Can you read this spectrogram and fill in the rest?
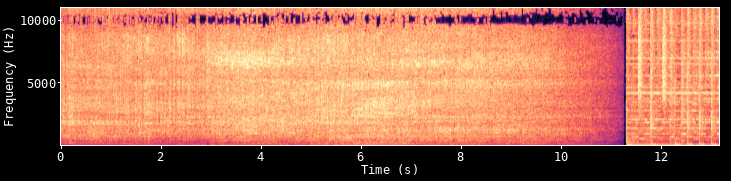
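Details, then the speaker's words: Older Bachmann GP40 model locomotive, CP Rail: steady harsh whirring rattle, far louder than normal, swelling slightly as speed builds; noisy drivetrain, owner hopes no cracked gears, suspects it needs lubrication and cleaning. "so apart from the horrific noise this actually runs quite nice I really hope it's not get any cracked gears and it just needs a bit of living and a lot of cleaning"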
